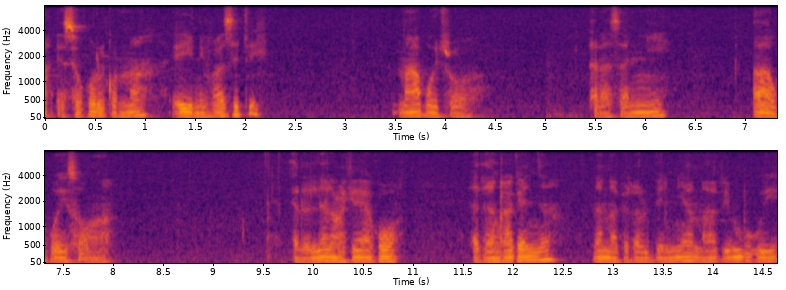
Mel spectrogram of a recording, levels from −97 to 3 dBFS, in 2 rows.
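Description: No faults in the speech: the call path cuts off everything above 8 kHz, consistent with G.722 wideband coding, and the room noise sits about 33 dB below the speech.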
